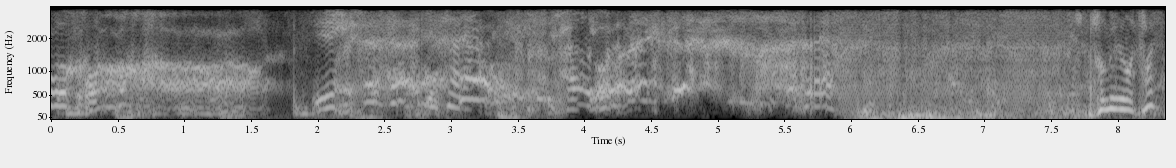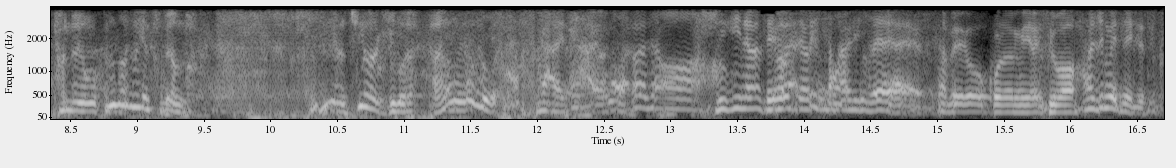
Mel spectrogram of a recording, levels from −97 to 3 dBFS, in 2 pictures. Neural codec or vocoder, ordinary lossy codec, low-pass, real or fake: codec, 24 kHz, 1.5 kbps, HILCodec; MP3, 32 kbps; 3.6 kHz; fake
